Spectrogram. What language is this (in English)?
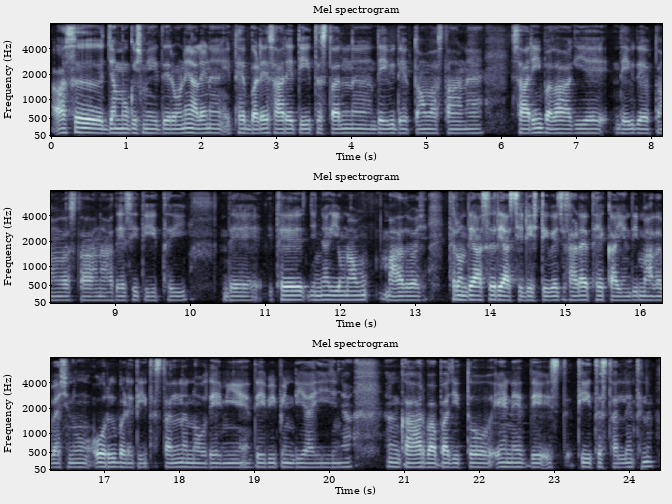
Dogri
